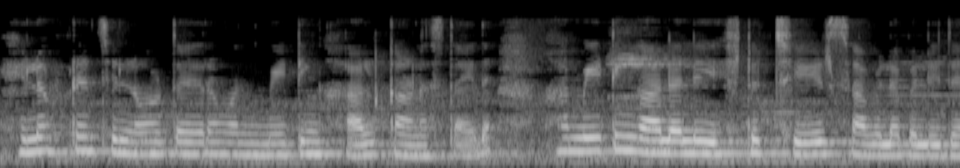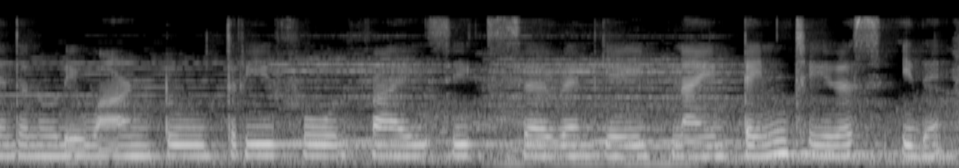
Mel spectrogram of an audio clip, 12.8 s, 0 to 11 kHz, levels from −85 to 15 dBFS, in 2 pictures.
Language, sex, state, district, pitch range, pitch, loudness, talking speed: Kannada, female, Karnataka, Dharwad, 175-205 Hz, 180 Hz, -16 LUFS, 130 wpm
